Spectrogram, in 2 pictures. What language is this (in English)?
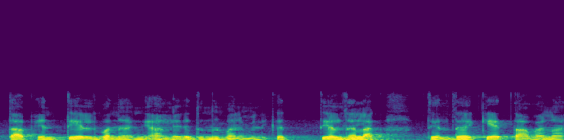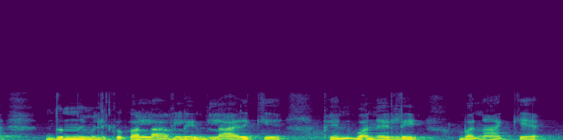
Maithili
